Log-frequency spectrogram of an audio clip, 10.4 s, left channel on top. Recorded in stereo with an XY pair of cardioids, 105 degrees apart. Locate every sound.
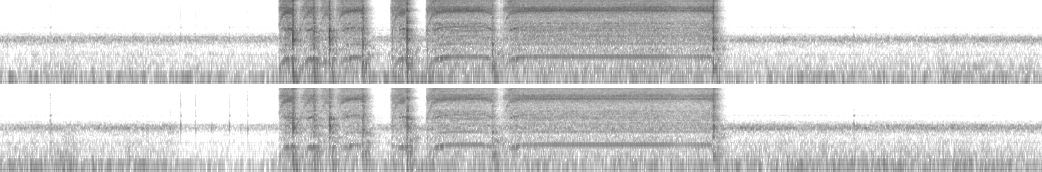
2.8 s a drill: 40° left, 0.6 m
